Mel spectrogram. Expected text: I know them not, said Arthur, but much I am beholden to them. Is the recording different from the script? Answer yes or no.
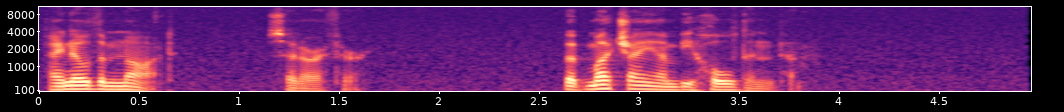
yes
